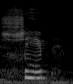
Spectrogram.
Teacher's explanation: The tongue is placed just behind the alveolar ridge, in a region closer to the palate line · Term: Postalveolar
